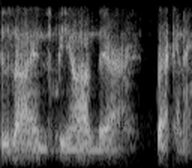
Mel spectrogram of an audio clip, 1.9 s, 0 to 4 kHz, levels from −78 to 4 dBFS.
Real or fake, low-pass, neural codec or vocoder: fake; 3.6 kHz; vocoder, 22.05 kHz, 80 mel bands, HiFi-GAN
